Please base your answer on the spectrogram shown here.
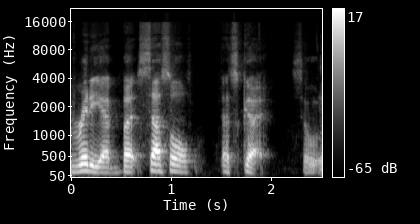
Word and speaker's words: Rydia: and Rosa uh and Radia radio okay whatever points for for pronunciation you butchered Rydia but Cecil that's good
